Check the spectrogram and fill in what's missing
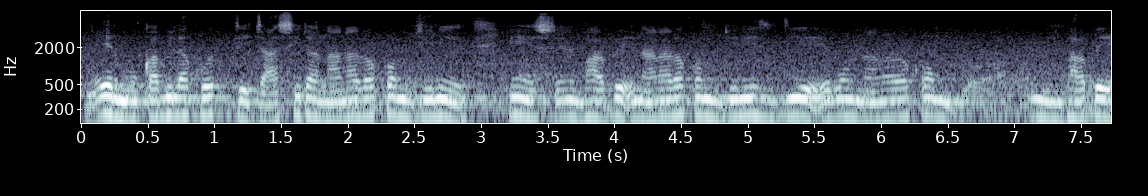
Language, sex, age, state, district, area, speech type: Bengali, male, 18-30, West Bengal, Paschim Medinipur, rural, spontaneous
